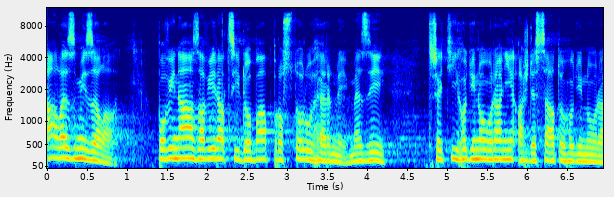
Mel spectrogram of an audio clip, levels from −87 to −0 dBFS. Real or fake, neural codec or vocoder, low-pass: real; none; 10.8 kHz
